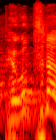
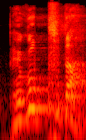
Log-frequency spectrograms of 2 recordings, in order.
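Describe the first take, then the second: First: Glad "hungry". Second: Said in the usual way. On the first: Shown as a demonstration. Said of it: "어느 날 제가". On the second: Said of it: "이렇게 느껴지는 적이 없어요".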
